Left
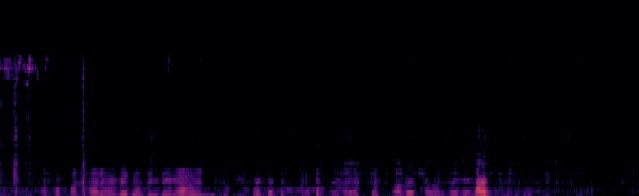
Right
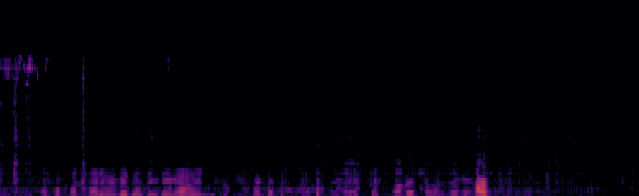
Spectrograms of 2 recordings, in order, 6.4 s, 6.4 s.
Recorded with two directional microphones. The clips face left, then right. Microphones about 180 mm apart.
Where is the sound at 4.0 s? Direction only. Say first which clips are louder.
Left 1 dB; 20° left (ahead or behind).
